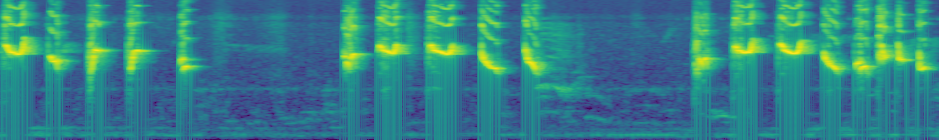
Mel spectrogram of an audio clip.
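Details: Green leafbird song used to provoke a young bird to sing: runs of loud whistled notes, some falling, others rising, separated by a pause of about a second and a half, then a dense fast sequence; soft low hum throughout.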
